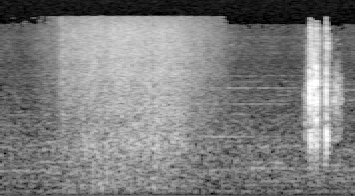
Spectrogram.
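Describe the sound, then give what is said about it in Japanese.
A camera shutter fires to snap a photo of a shy boyfriend, a quick, crisp double click near the end that follows a stretch of soft, faint hiss. “はい、撮影しました。いつでも写真を撮ってもいいという恋人特権を行使させていただきました。”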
